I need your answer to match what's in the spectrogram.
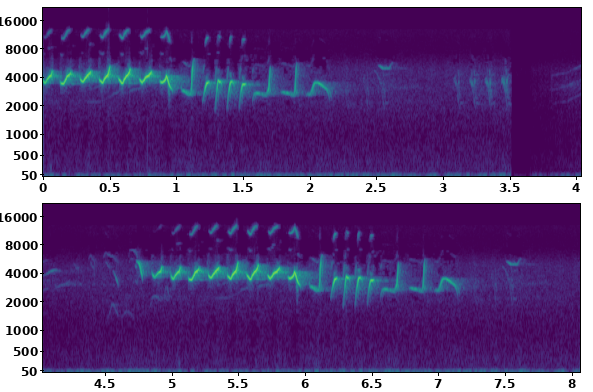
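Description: A Wood Warbler sings a high, accelerating series of ticking notes that runs into a shivering, metallic trill. The phrase comes twice, about four seconds apart, with quiet between.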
